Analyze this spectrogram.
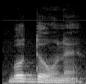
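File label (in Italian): "boddone", vocabolario dialettale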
